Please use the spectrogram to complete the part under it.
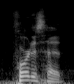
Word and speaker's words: Portishead: It's always Porterhead. Is it? Am I saying it wrong? – You're saying it wrong. – Porterhead? Portishead. Porterhead. I'm sorry.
